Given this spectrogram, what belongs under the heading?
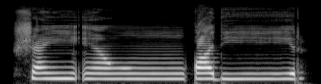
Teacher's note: کلمت قدیر میں قاف کی ادائیگی زبان کے جڑ اور تالو کے نرم حصے سے ہے اور ہم حرف القاف کو موٹی آواز میں پڑھیں گے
